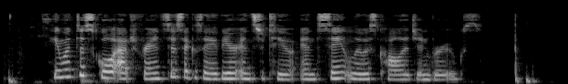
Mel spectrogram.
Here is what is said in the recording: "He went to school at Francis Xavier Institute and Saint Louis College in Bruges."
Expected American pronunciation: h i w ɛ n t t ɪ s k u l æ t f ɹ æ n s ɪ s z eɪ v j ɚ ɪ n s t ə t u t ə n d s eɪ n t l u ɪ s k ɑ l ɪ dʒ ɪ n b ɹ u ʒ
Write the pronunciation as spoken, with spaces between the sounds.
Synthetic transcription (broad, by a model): h i w ɛ n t t ɪ s k u l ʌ t f ɹ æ n s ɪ s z eɪ v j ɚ ɪ n s t ə t u t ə n s eɪ n t l u ɪ s k ɑ l ɪ dʒ ɪ n b ɹ u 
